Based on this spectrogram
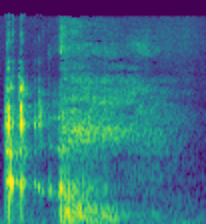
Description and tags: Burp, exhale into microphone.
human, exhale, sound, burp, body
